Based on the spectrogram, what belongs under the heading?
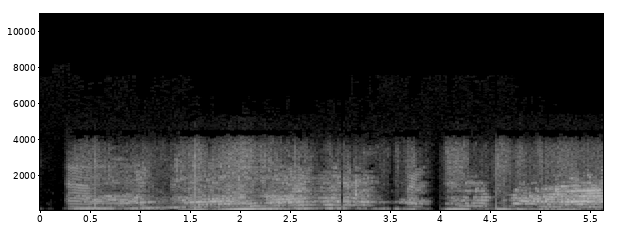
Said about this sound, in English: There's a lot of noise in the background again. Whoever's by the highway, mute your phone.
